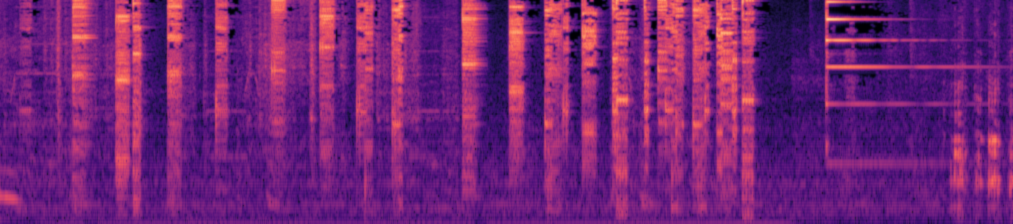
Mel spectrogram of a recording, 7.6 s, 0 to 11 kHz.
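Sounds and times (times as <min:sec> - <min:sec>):
mechanical machine whirring with ratcheting gears: 0:00.2 - 0:05.7
short ringing ding: 0:06.2 - 0:07.5.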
